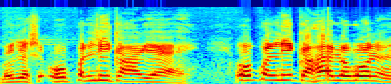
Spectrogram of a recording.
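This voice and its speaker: A man's raised, projected voice, high in pitch with ordinary variation, amid noticeable background noise. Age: 70s. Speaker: social activist. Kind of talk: interview. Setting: outdoors. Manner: animated.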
